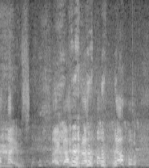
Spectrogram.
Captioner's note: laughter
